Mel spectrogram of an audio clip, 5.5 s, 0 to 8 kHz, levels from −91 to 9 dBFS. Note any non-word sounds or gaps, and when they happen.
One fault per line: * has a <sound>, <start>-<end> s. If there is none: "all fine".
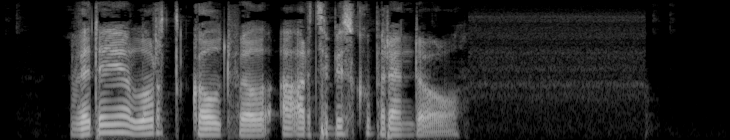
all fine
